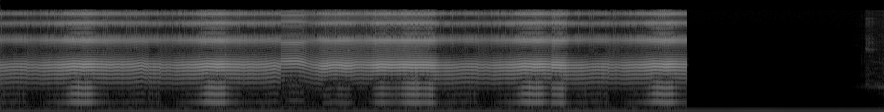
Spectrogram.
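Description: Mosquito whining in flight, a buzzing drone that wavers in pitch and swells and fades in pulses; it cuts off suddenly about five seconds in.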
